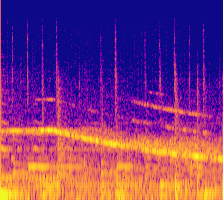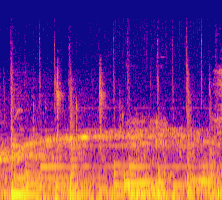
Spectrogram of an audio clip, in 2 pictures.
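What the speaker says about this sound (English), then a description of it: "That's an ambulance." An ambulance siren passes outside a window at night, its wailing tone sweeping down and up as it goes by at a moderate distance over a low background hum.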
